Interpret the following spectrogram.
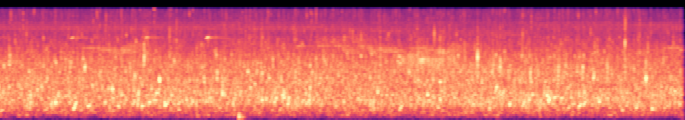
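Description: Shallow rainforest stream running over stones and gravel: a steady rush of flowing water.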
